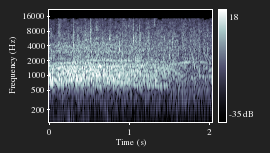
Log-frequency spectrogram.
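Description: Studio audience applauding and cheering. The applause peaks just after the start and slowly dies away.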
